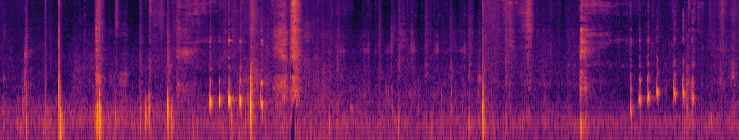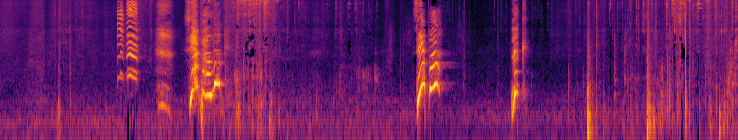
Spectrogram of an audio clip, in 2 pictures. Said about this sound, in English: Toys. We've got a playful dog on our hands. Give it to me.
